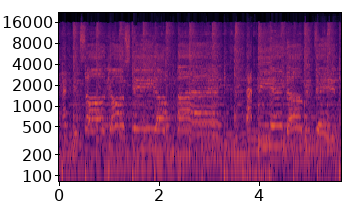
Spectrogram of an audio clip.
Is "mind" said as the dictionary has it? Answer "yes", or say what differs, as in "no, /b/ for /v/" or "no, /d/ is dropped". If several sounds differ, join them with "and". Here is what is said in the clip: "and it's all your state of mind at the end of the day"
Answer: no, /d/ is dropped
